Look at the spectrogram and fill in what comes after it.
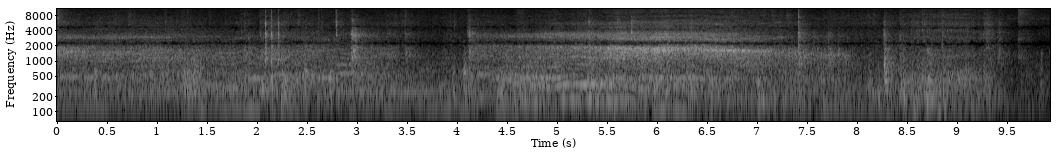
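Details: Noisy garage door after its hinges were lubricated: steady motor hum, constant rattling rumble and occasional sharp clunks as it travels, with little improvement.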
